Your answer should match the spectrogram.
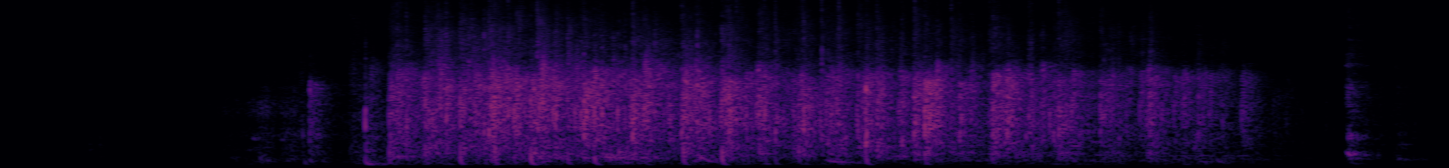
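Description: Audience applauding at the end of a staged reading. The clapping begins about two seconds in, builds quickly, holds steady and dies away near the end.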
